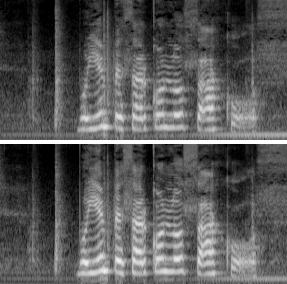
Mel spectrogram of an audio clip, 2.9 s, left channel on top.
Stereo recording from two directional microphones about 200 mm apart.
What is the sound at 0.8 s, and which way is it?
Speech, 45° right (ahead or behind).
